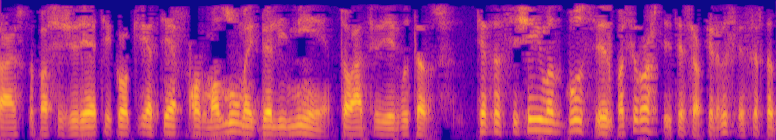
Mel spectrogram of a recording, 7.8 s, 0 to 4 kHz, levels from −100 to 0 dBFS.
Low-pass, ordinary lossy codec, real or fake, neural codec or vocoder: 3.6 kHz; MP3, 16 kbps; fake; codec, 16 kHz, 0.8 kbps, ZipCodec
